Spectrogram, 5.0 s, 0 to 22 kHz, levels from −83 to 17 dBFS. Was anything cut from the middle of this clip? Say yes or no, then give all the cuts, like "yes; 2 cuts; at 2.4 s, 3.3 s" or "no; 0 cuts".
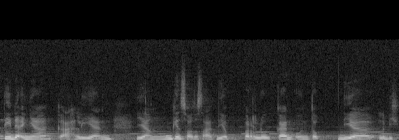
no; 0 cuts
